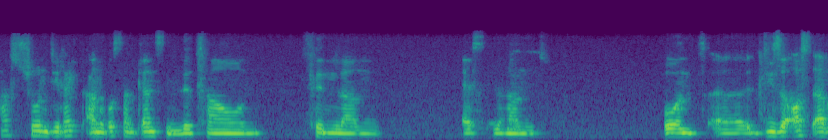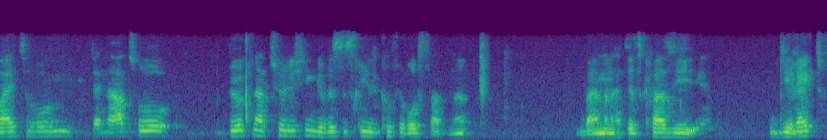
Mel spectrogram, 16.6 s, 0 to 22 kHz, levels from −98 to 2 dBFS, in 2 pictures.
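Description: From 0.68 s to 4.07 s, a call bitrate drop hits: the bandwidth estimate falls and the Opus encoder is pushed from 32 kbps down to 18 kbps, staying at that floor for about 3.3 s. With fewer bits per frame the speech is quantised more coarsely, so the voice takes on a rough, watery texture. It clears once the rate climbs back to 32 kbps, the call path's usual rate with its 8 kHz bandwidth.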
